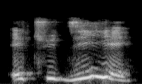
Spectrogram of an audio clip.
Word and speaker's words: étudier: Finais de palavras, como o verbo que você tanto gosta, que é o verbo étudier, em francês ele tem um i. Étudier, étudier, e não tem s. Esse é um erro muito comum, de brasileiros e pessoas que falam português. De colocar ou de colocar um S e falar estudar, ou de não colocar o I, ou das duas coisas.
